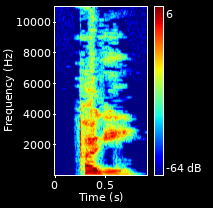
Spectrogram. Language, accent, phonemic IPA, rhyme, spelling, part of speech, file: English, Australia, /ˈpəʊɡi/, -əʊɡi, pogey, noun, En-au-pogey.ogg
- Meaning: 1. A poorhouse, workhouse, welfare office, charity hostel, etc 2. Government financial assistance, particularly employment insurance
